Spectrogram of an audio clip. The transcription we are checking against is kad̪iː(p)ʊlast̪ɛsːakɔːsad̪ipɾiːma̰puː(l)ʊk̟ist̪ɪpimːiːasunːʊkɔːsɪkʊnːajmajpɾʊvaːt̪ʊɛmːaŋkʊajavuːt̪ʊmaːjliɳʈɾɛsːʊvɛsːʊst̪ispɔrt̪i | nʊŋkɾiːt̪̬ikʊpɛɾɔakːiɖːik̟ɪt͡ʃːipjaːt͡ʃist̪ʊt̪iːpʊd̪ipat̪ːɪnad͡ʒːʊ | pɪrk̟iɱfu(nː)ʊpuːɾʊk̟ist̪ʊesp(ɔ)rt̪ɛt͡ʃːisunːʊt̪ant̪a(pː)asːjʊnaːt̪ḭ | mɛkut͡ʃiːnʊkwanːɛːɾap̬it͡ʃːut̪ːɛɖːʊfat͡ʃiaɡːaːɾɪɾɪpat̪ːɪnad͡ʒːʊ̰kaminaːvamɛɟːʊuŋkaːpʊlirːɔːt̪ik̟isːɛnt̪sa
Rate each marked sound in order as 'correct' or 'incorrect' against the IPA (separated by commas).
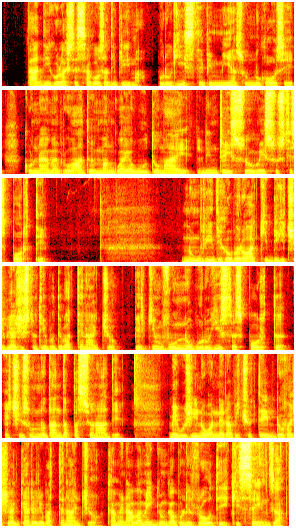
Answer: incorrect, incorrect, correct, correct, correct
